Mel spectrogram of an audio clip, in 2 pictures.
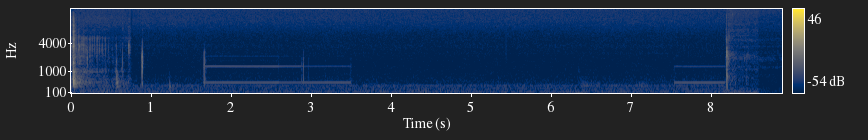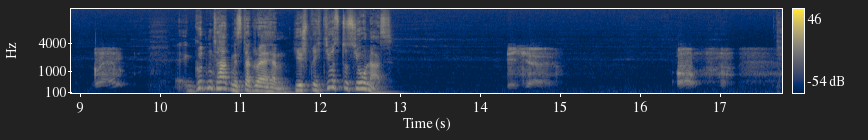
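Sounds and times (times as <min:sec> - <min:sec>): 
telephone ringback tone in the line: 0:01.7 - 0:03.5, 0:07.5 - 0:08.2
constant hiss on a telephone line: 0:08.2 - 0:17.7
speech: 0:10.3 - 0:13.0.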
